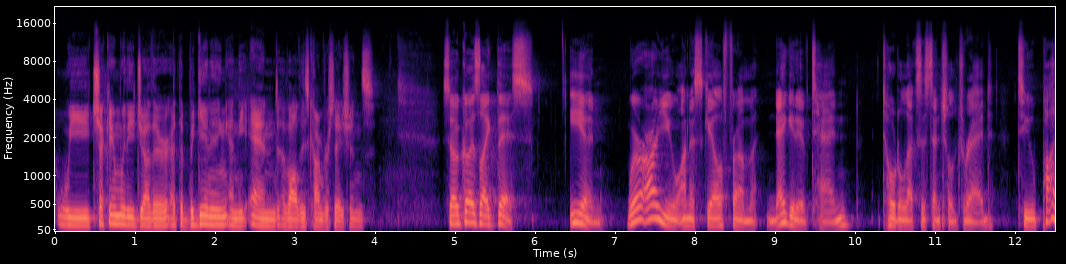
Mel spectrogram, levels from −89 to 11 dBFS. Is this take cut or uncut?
uncut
